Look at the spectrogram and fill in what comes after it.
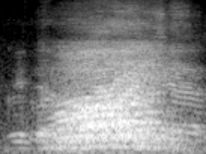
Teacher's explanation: The first syllable in the word morning which is stressed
